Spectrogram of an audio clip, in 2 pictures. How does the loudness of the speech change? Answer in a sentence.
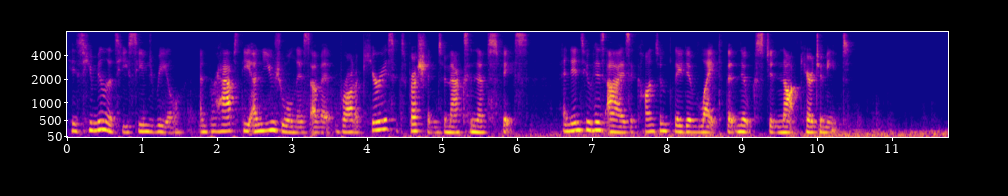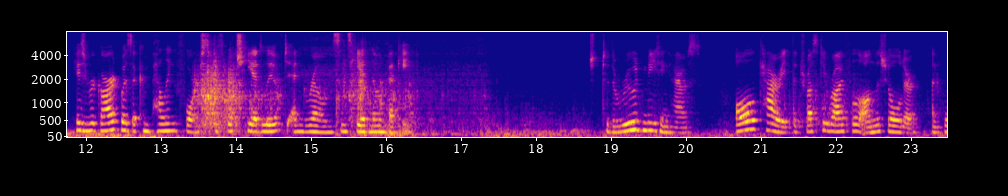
The loudness of the speech stays about the same.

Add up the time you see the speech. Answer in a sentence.
You can hear the speech for 20 seconds altogether.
